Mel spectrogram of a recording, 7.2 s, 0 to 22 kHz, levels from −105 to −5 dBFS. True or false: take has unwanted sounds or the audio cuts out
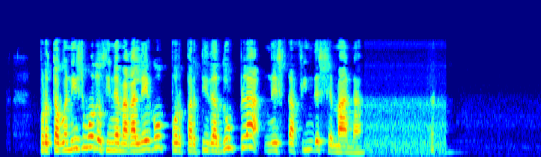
true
